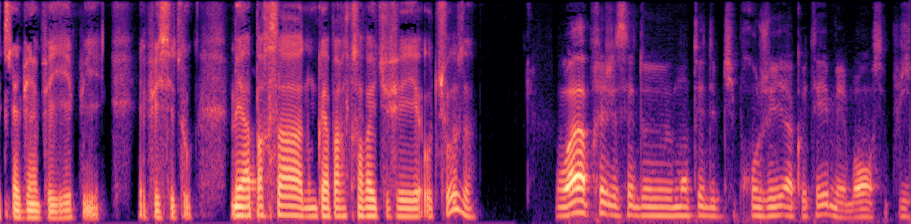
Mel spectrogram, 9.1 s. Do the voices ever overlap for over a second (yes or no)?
no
